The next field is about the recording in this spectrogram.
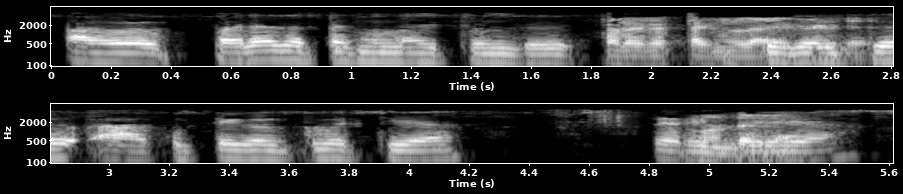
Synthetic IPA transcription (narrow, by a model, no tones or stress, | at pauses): ɐpɐlɐkɐʈːɐŋːɐɭaːjitːuɳɖɨpɐlɐkɐʈːɐŋːɐɭaːiɣɐɭkɨaːkuʈːiɣɐɭkɨʋɐtːijɐ | t͡ɕɐrijɳɖɐɾijɐ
